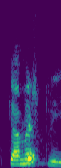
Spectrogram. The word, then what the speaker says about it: chemistry: केमिस्ट्री। केमिस्ट्री।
